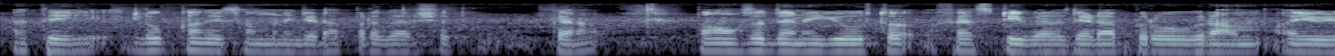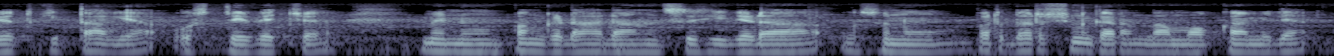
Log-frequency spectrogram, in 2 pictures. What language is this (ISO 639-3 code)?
pan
